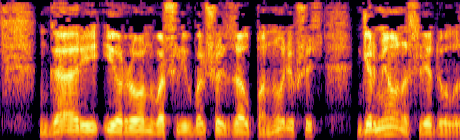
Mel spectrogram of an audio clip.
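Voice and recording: A natural voice reading text aloud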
